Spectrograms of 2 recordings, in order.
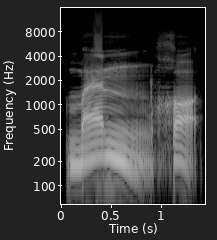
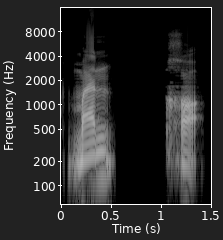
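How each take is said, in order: First: The n joins smoothly into kha. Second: The n is cut off apart from kha. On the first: The speaker calls it right. "Namun man kha" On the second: The speaker calls it wrong. "Tidak juga terpisah man kha"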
